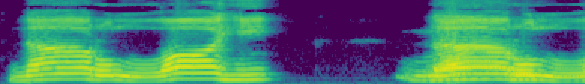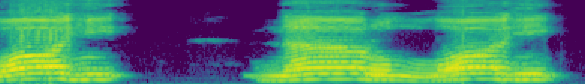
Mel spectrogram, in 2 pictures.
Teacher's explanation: Lam should be thick of the word Allah.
